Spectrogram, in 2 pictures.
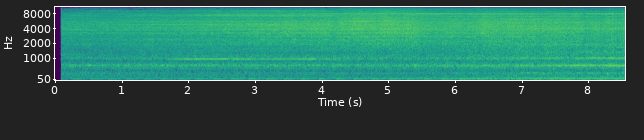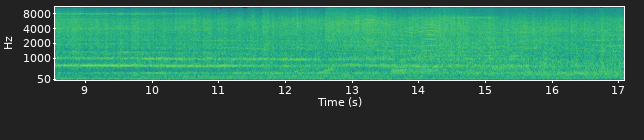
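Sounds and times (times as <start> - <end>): diesel locomotive engines rumbling: 0.1 - 17.0.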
